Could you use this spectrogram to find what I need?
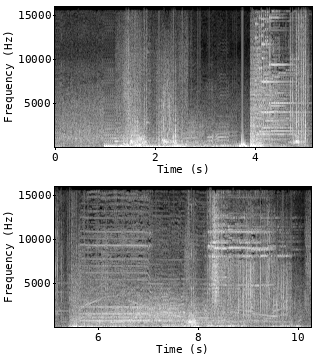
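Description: Cheerful game music plays.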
